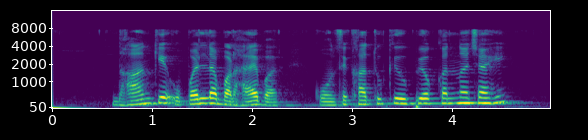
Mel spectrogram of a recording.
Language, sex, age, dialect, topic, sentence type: Chhattisgarhi, male, 18-24, Western/Budati/Khatahi, agriculture, question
